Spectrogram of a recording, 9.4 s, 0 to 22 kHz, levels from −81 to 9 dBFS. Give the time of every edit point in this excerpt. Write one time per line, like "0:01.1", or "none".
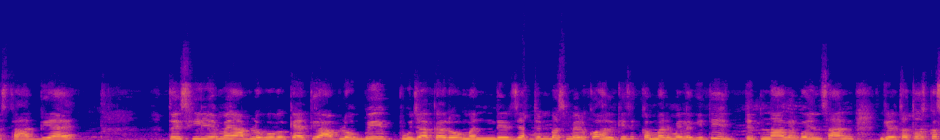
0:05.3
